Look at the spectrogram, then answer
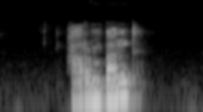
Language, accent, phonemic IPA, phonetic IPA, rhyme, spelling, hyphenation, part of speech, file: German, Austria, /ˈarmˌbant/, [ˈʔɑʁ̞mˌbant], -ant, Armband, Arm‧band, noun, De-at-Armband.ogg
- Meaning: bracelet; bangle; armlet (piece of jewellery or decoration worn on the arm)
